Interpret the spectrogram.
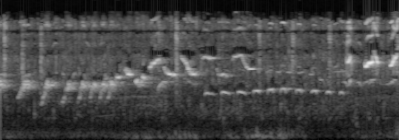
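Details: A white-rumped shama (Murai Aceh) sings to goad a rival. A rapid run of clear whistles climbs in pitch, then gives way to a steady, level trill. A few higher notes come near the end.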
